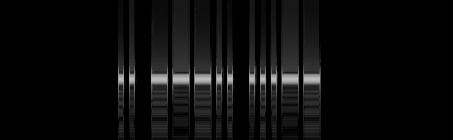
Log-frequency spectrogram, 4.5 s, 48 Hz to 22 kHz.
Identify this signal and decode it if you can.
Morse code, heard as a keyed tone, about 22 wpm, 700 Hz. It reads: I83
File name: practice / 22wpm / Three Letter-Number Combinations - 22wpm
